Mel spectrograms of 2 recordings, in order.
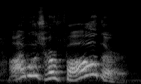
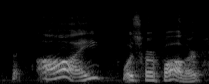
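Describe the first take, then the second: First: High, loud anguished cry. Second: Higher, pleading protest; crying out. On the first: Old man crying out to the shadows, louder anguish. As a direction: cry it out in desperation. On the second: Old man crying out to the shadows, pleading. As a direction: appeal as a desperate father. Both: A narrator's reading. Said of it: "cried the old man".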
